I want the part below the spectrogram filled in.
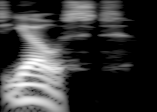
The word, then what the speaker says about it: Yoast: My people use Yoast, which is like Toast, but it's spelled with a Y instead of a T at the beginning.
